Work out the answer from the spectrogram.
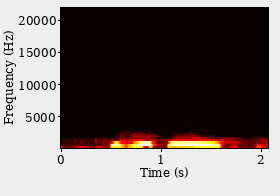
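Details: Single thúc gù phrase of a spotted dove, used to stimulate captive doves to call: a brief dipping note, then a sustained, even, mellow coo, with faint low clicks.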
